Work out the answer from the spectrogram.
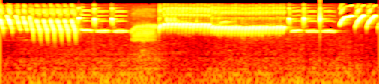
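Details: Canary of the Panda type in lure song to start lazy canaries singing: choppy trills, short whistles, a rasping note, then a long rapid, even rattle-like trill and closing swooping chirps.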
